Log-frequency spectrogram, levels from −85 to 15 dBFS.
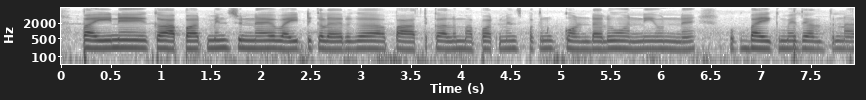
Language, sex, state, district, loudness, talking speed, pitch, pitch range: Telugu, female, Andhra Pradesh, Visakhapatnam, -23 LUFS, 135 wpm, 200 Hz, 195-210 Hz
